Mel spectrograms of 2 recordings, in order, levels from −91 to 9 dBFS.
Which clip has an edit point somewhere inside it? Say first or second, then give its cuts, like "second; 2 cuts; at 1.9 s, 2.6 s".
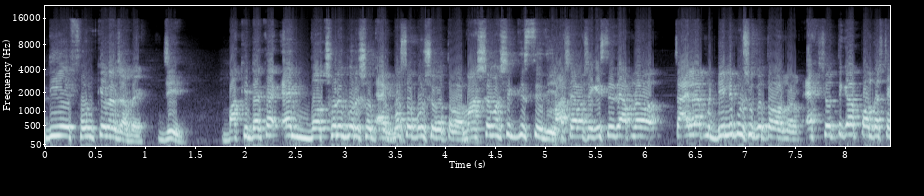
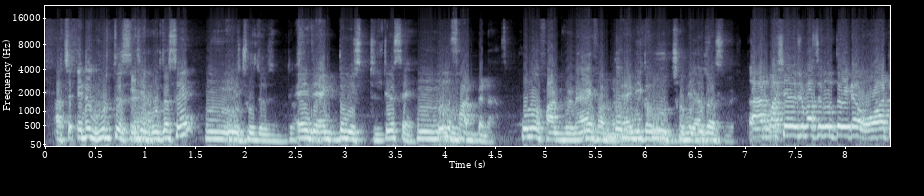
second; 2 cuts; at 2.4 s, 6.9 s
